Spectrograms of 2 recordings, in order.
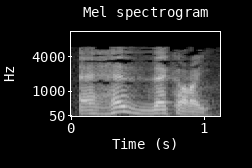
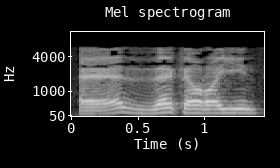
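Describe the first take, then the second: First: The second hamza is replaced by an h sound. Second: The second hamza is softened between hamza and alif. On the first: The speaker calls it wrong. "بعضهم بيقول أهذكرين، واظن ان دول جانبهم الصواب" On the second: The speaker calls it right. "بخلي الهمزة الثانية بين الهمزة وبين الألف"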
